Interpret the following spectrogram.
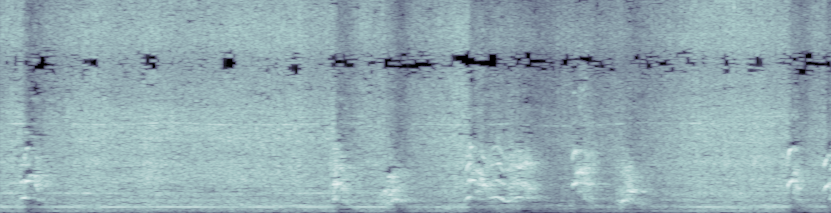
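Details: Boston Terrier at a vacuum cleaner lets out scattered yappy barks, clustered in a quick run of several toward the end, while the vacuum roars steadily underneath.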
